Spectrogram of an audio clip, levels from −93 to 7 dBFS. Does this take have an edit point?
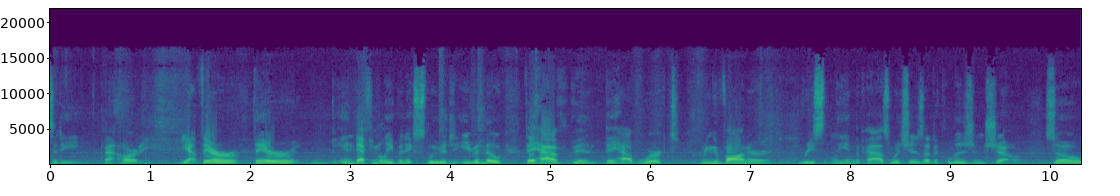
no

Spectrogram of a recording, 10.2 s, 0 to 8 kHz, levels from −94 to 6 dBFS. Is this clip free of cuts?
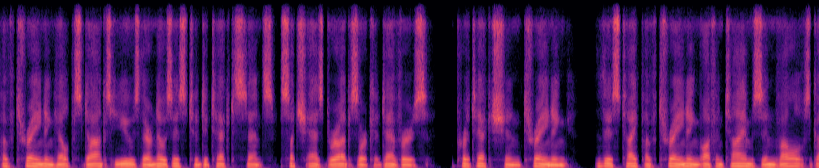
yes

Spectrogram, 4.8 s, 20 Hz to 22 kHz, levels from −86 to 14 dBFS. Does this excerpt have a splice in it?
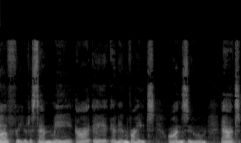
no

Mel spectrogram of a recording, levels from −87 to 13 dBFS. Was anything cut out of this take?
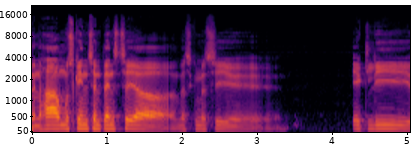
no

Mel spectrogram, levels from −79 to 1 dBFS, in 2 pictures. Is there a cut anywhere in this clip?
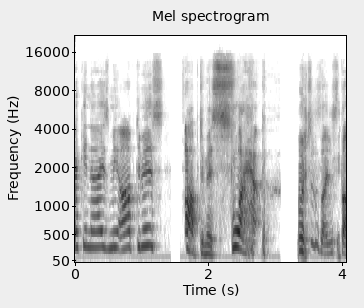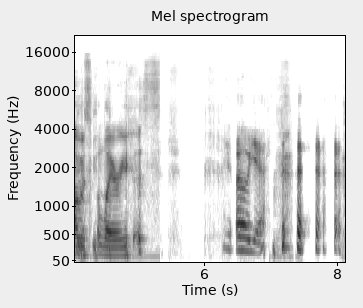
no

